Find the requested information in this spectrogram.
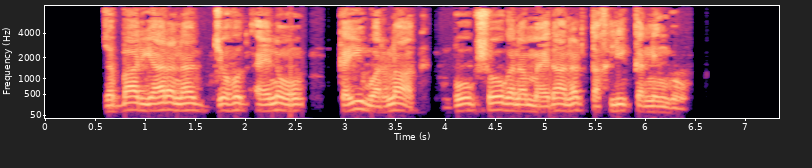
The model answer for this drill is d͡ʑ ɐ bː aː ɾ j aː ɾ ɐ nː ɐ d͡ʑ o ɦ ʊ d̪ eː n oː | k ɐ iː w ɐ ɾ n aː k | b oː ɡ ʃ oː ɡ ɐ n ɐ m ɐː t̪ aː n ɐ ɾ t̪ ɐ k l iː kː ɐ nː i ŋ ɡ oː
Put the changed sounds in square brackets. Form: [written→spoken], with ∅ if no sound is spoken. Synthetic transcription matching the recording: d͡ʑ ɐ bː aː ɾ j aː ɾ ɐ [nː→n] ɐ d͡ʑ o ɦ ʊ d̪ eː n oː | k ɐ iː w ɐ ɾ n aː k | b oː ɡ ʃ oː ɡ ɐ n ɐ m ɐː [t̪→d̪] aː n ɐ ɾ t̪ ɐ [k→x] l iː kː ɐ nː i ŋ ɡ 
